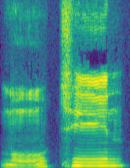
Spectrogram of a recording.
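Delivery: slow MU, then sustained high CHIN; first tone high. Shown as a demonstration. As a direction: hold CHIN up high after a dipping MU. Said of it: "pokoknya tinggi".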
